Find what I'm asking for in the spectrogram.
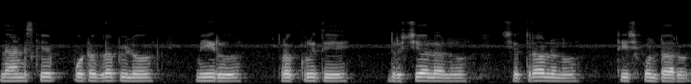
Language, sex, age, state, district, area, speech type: Telugu, male, 30-45, Andhra Pradesh, West Godavari, rural, spontaneous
